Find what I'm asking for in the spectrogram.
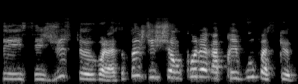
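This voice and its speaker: Woman, high and bright, indignant live-stream rant, stammers and repeats herself. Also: animated, racing, no echo, muffled recording. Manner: indignant, scolding. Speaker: charity volunteer speaking on a live stream.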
